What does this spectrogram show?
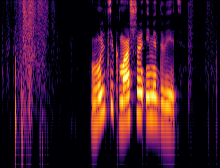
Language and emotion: Russian, neutral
